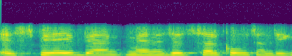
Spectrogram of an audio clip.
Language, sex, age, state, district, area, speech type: Odia, female, 18-30, Odisha, Kandhamal, rural, conversation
